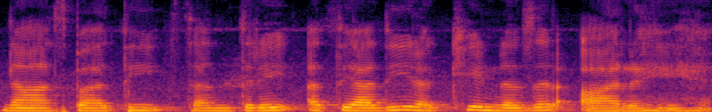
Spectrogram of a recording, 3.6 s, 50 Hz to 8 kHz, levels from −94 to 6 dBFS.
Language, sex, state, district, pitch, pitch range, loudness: Hindi, female, Bihar, Samastipur, 195 Hz, 185-205 Hz, -17 LUFS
